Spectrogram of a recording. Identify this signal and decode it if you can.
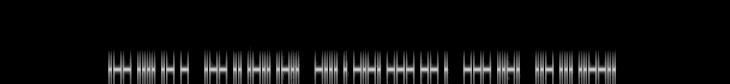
Morse code, heard as a keyed tone, about 50 wpm, 700 Hz. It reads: WHAT WILL BECOME OF US?
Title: Sentences from Top 600 Words 50wpm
